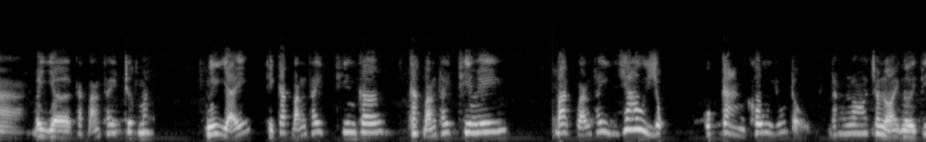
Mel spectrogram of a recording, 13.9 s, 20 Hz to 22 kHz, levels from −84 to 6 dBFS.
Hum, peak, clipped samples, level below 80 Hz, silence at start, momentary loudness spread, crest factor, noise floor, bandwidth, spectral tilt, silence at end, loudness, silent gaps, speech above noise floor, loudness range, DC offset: none; -4 dBFS; under 0.1%; -66 dBFS; 0 s; 12 LU; 16 dB; -69 dBFS; 6 kHz; -8 dB/octave; 0 s; -20 LUFS; none; 50 dB; 2 LU; under 0.1%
